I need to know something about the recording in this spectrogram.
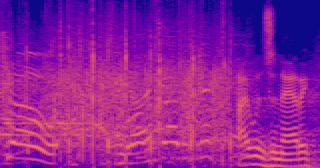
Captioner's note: audience applauds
